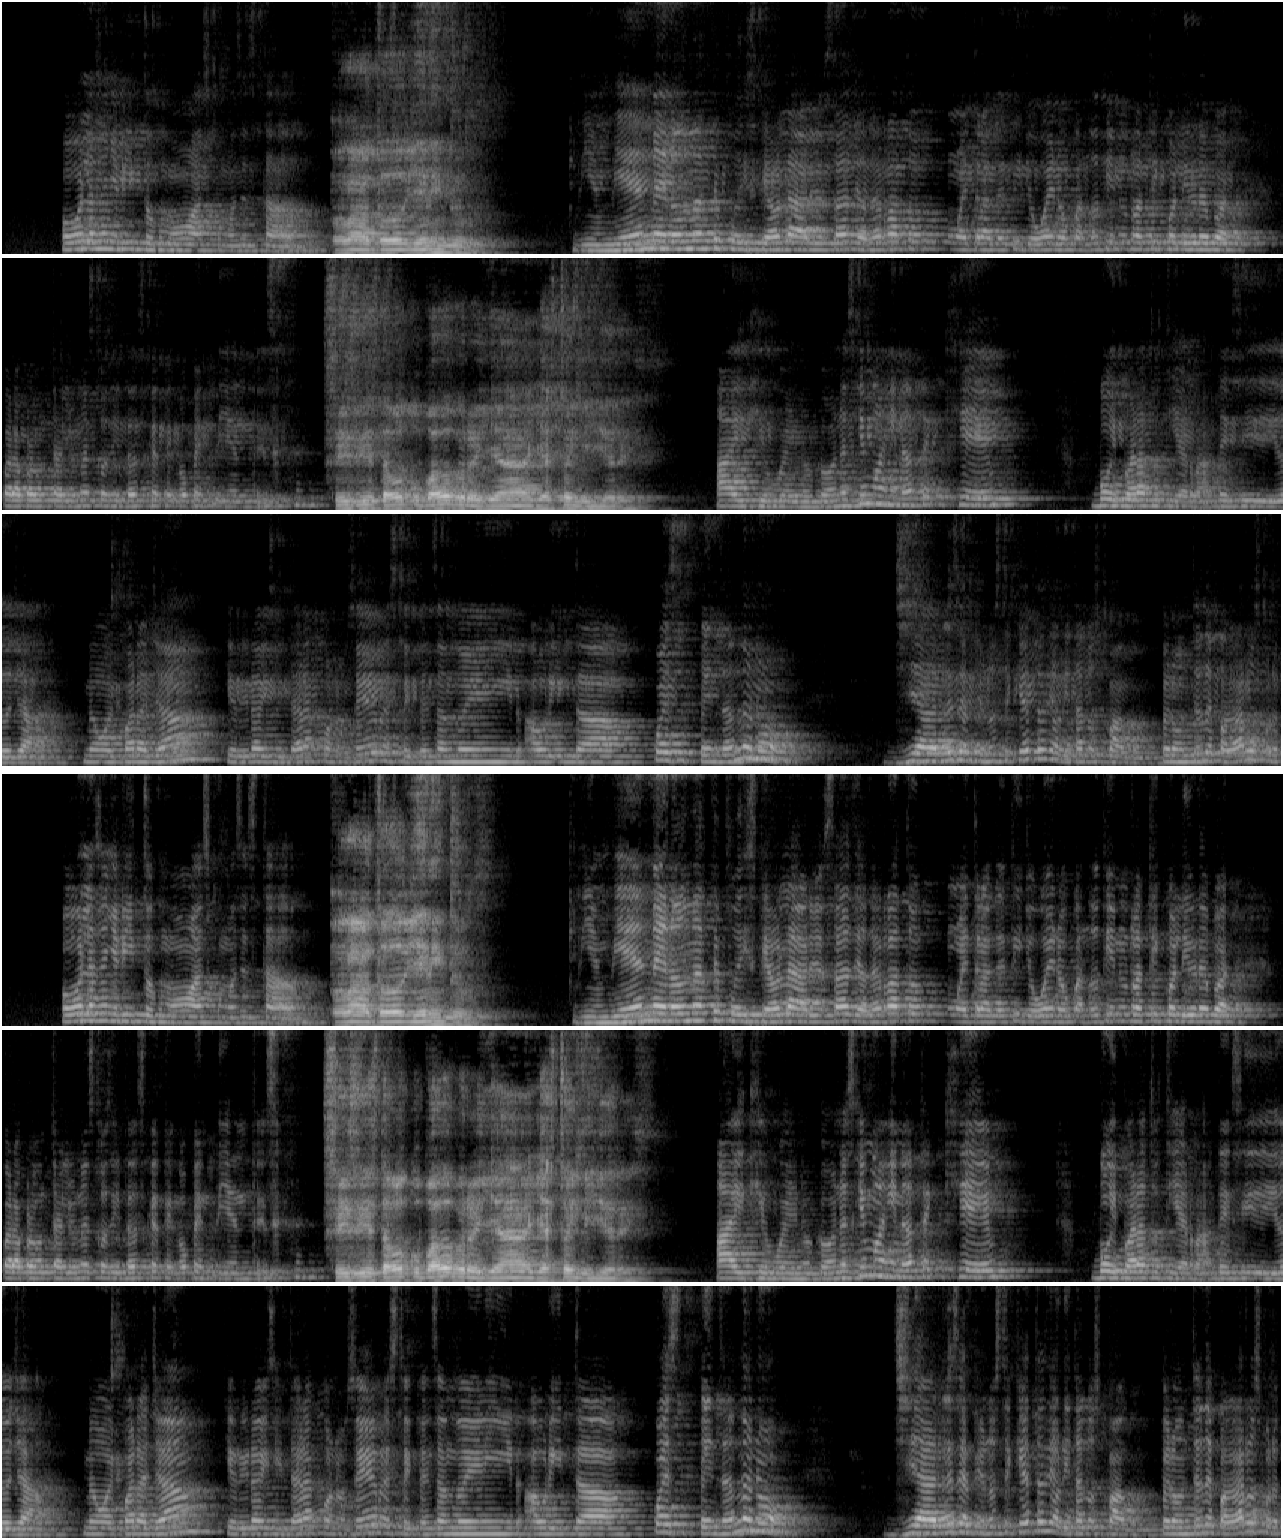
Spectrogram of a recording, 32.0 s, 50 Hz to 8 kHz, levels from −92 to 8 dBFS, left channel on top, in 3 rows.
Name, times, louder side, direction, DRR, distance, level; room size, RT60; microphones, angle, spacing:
voice 1, 0.5-2.5 4.7-10.2 10.7-13.2 16.6-19.0 19.7-21.7 22.0-27.9 28.7-32.0, right 2 dB, 45° right, 0 dB, 6.3 m, -32 dB
voice 2, 2.7-4.0 13.4-16.0, right 3 dB, 85° right, 3 dB, 2.1 m, -25 dB
22.0 x 18.5 x 7.1 m, 0.80 s
head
